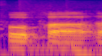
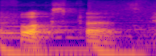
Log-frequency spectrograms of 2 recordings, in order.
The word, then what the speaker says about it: faux pas: I don't know how you pronounce it. Is it French? Faux pas? Is that how it is? I don't care. – I say faux pas. – I'm bad with... faux pas, that's how it is. I called it a fox pass.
